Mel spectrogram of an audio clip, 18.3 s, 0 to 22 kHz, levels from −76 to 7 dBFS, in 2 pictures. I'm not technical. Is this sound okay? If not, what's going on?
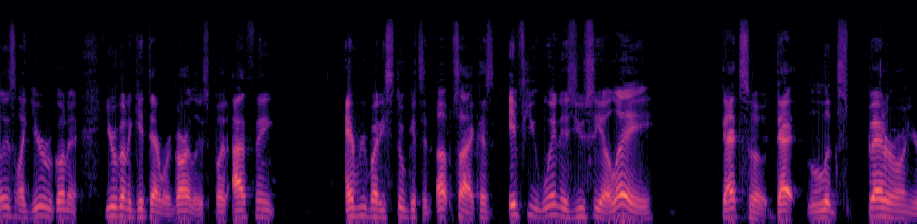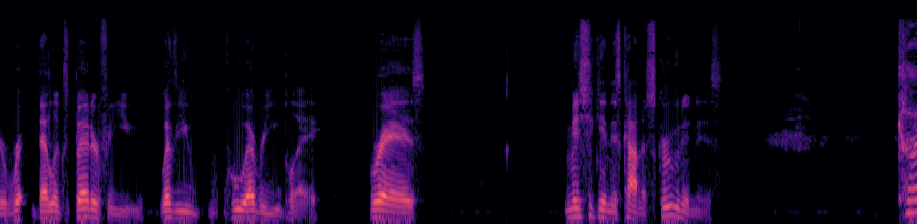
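No. A steady buzz runs under the speech from start to finish, about 100 tiny ticks per second, louder when the speech is louder. It comes from a filter restarted on every block: the processing forgets where it was and starts each short chunk from silence, leaving a small click at every seam.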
